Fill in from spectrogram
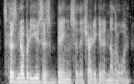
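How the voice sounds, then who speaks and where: A man's voice: fairly low pitch, fast, no echo, clean studio sound. A man co-hosting a podcast, talking in a casual, conversational way. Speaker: podcast co-host. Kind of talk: casual chat.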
